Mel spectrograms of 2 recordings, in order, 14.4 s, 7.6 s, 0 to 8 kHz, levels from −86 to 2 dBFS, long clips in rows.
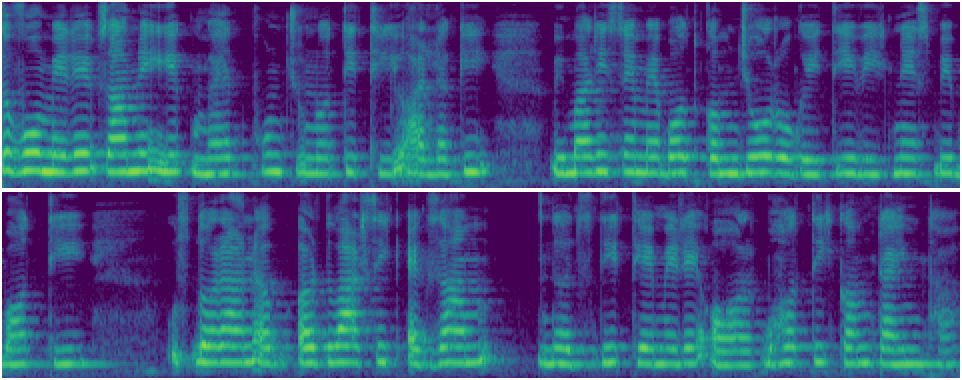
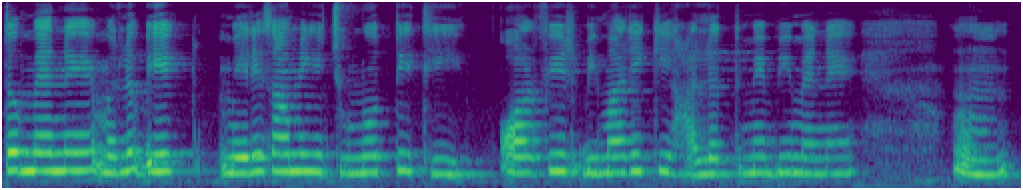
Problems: background sounds at intervals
